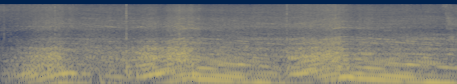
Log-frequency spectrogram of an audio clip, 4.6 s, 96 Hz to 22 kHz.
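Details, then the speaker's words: Alfa Romeo Giulia Quadrifoglio (2019 example), slightly warmed, stationary revs in Normal drive mode, mic at exhaust tips: blips rise and fall cleanly without stumble or rattle, no rev limiter hit; normal healthy engine rev. "Nie ma ref limitera, to już coś."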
